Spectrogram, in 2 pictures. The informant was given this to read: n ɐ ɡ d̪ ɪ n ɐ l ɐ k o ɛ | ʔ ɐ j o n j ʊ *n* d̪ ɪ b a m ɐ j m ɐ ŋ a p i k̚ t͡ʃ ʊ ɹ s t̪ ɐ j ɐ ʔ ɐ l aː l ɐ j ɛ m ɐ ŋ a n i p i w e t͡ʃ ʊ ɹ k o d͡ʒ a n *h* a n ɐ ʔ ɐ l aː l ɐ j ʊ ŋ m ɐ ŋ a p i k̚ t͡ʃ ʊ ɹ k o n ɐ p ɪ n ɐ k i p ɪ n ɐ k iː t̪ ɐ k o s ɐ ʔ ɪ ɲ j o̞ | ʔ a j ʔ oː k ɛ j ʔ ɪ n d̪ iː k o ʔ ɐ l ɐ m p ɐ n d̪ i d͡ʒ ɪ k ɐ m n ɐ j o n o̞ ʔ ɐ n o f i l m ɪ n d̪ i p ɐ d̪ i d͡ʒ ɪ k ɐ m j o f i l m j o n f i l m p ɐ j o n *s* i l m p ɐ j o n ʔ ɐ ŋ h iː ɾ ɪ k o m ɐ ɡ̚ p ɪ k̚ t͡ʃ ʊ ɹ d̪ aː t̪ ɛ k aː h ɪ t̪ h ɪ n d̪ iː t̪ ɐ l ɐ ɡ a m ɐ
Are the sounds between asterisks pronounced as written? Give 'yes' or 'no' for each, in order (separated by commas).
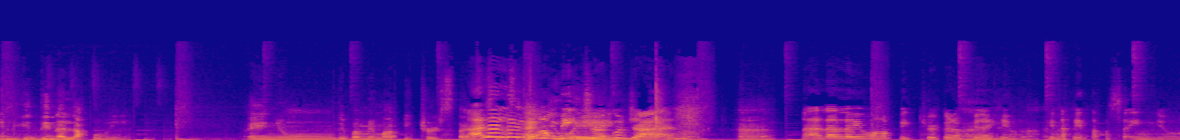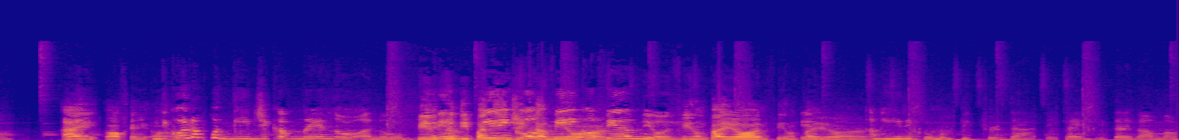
no, yes, no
